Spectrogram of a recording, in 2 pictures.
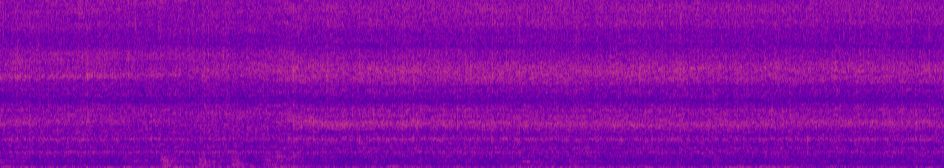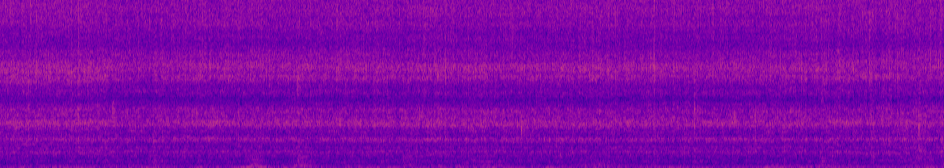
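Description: Chicken pieces frying in a pan with a little water added, a steady sizzling hiss.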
